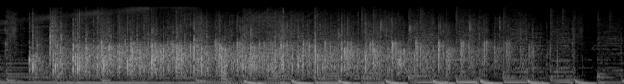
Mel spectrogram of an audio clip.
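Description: Applause over upbeat closing theme music, the clapping thinning out toward the end while the music's bass line carries on.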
